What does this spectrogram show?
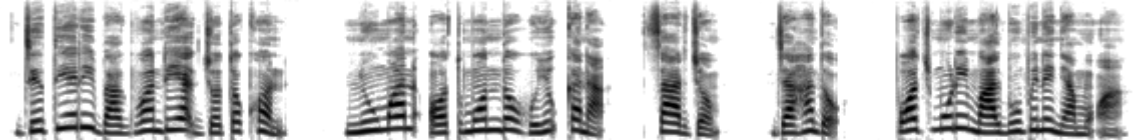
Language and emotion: Santali, neutral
